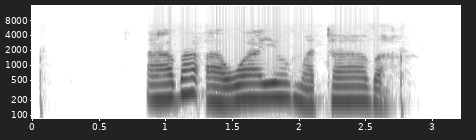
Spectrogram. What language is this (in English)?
Ganda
